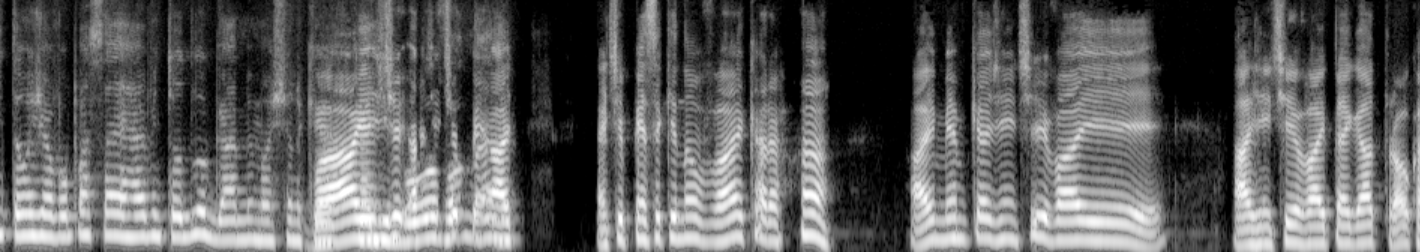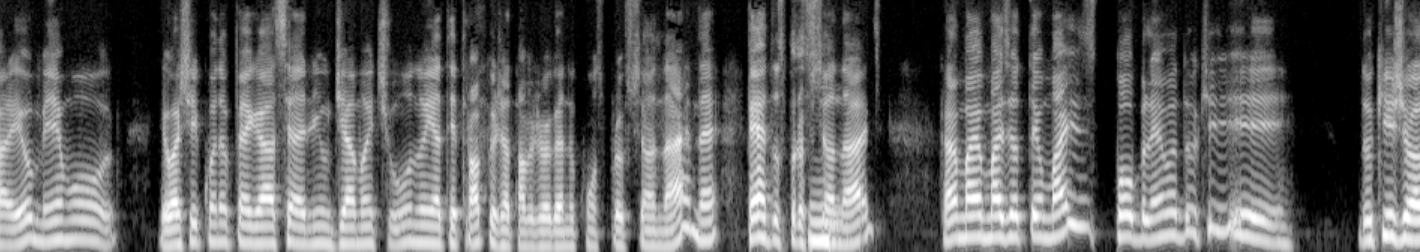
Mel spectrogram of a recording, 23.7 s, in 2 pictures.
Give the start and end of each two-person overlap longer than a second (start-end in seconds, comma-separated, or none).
2.5-4.2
